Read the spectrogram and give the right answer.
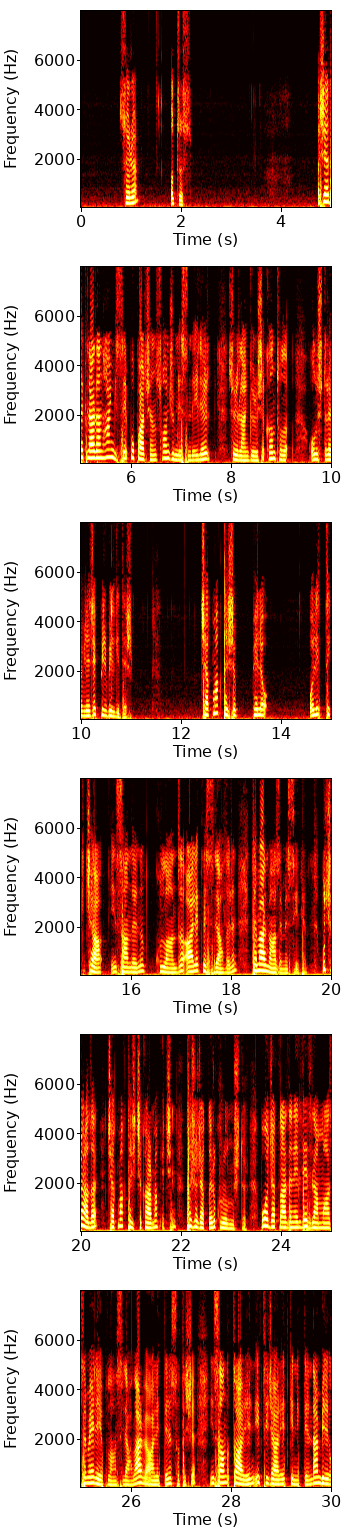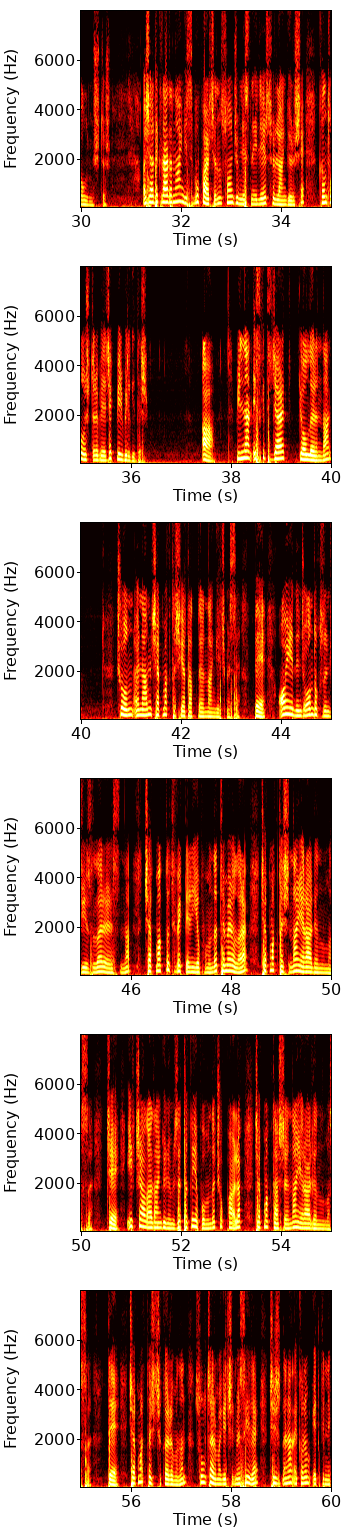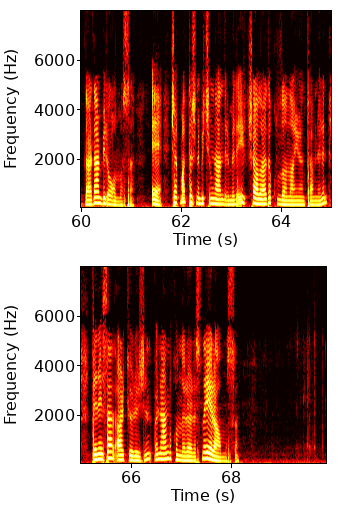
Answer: Yanıt Adana. Bilinen eski ticaret yollarından çoğunun önemli çakmak taşı yataklarından geçmesi.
